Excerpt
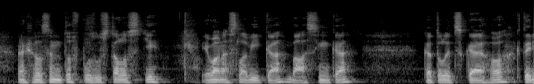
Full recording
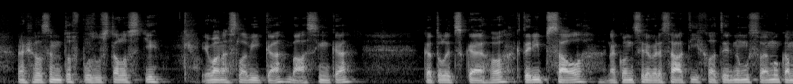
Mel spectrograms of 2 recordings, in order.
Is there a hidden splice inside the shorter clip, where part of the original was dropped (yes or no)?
no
